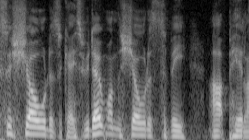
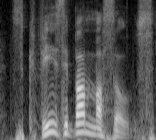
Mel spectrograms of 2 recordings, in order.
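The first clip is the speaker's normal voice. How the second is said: put-on German accent, slower. Coaching posture with a partner, giving an instruction in a put-on german accent. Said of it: "I don't know why I did a German accent".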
